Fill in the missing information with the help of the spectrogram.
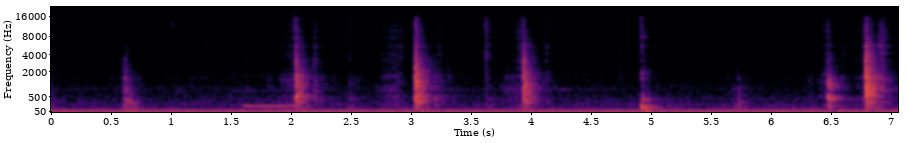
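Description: Kitchen knives cutting ripe persimmons on cutting boards. Single sharp knocks of the blade hitting the board come about once a second, with a quick double knock near the end.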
